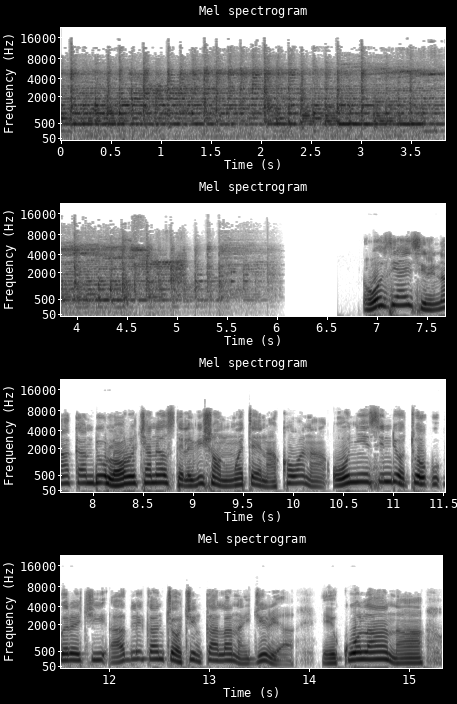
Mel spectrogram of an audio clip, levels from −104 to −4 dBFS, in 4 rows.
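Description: Audio recorded at 44.1 kHz appears to be played back at 48 kHz without conversion from 8.31 to 11.27 s. This wrong sample rate makes the sound run 1.09 times faster and about 1.5 semitones higher.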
